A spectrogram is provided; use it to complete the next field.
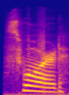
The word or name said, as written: sward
